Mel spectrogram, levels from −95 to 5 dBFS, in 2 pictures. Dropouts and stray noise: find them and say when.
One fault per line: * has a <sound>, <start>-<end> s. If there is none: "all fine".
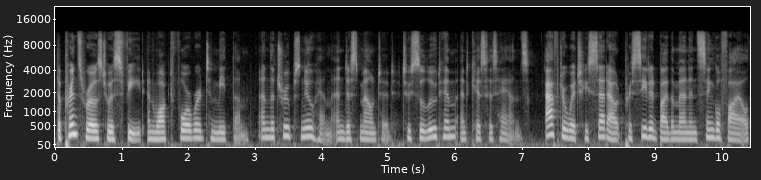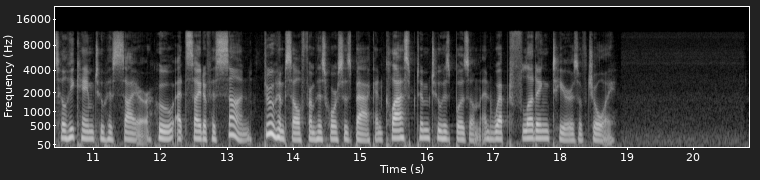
all fine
